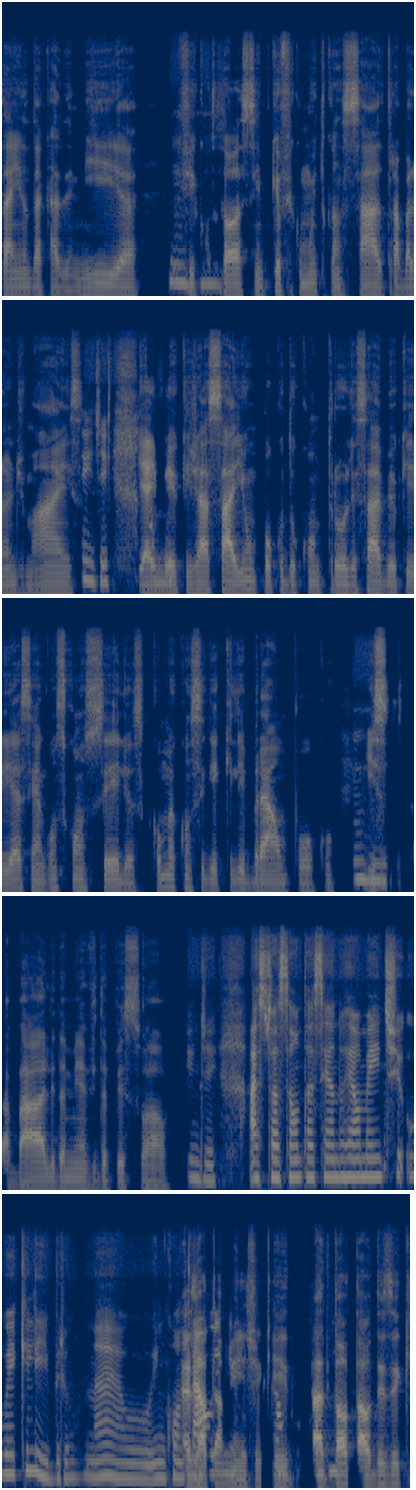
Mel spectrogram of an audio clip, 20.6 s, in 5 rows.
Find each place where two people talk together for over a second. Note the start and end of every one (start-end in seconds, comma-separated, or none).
18.3-20.0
